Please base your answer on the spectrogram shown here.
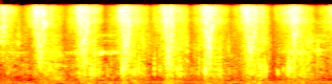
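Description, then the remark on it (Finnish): Padded winter trousers rustle in a steady walking rhythm, a swishing brush of fabric roughly twice a second, fairly loud and with no talking over it. “Seuraavat kaksi minuuttia kuuntelemme toppahuusien kahinaa.”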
